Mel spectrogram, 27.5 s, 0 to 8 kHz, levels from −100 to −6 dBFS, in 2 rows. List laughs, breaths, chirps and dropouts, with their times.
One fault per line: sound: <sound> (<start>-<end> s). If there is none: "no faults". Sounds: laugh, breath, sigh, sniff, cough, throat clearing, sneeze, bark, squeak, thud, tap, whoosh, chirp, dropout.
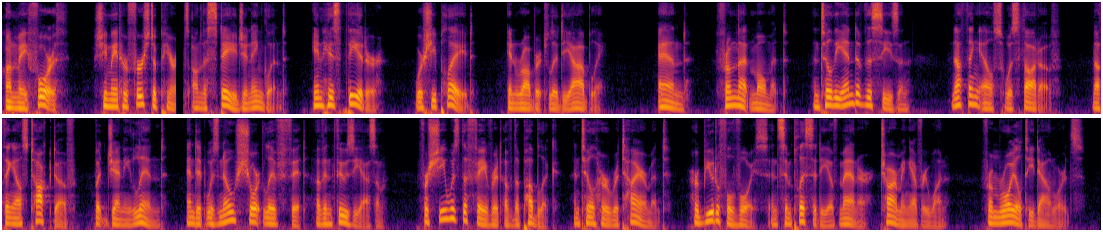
sound: dropout (2.2-2.3 s)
